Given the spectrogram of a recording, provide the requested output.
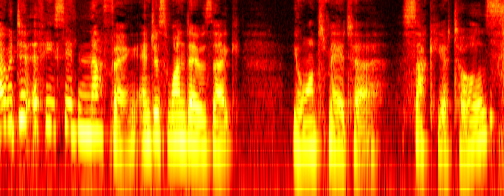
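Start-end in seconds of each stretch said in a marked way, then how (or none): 3.7-6.3 dubious, put-on English accent. Imagining a partner suddenly trying a new line: put-on English accent. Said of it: "I don't know if that's English".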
